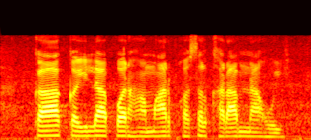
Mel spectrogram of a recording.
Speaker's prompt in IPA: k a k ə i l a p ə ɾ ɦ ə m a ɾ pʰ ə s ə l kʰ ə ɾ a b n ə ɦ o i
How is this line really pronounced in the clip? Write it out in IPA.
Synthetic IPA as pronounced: k a k ə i l a p ə ɾ ɦ ə m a ɾ pʰ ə s ə l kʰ ə ɾ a b n a ɦ o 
